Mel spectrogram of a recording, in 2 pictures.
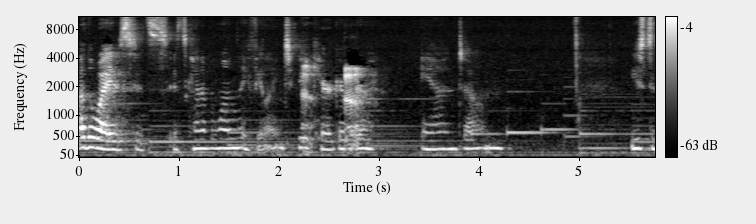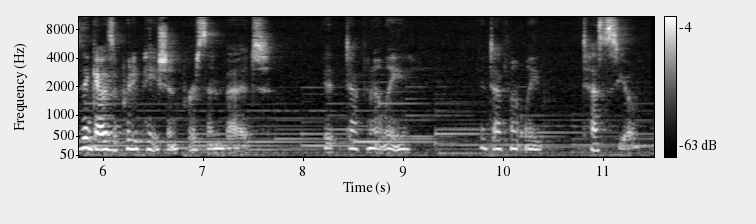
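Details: Adult woman speaking, soft background music; ordinary speech.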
